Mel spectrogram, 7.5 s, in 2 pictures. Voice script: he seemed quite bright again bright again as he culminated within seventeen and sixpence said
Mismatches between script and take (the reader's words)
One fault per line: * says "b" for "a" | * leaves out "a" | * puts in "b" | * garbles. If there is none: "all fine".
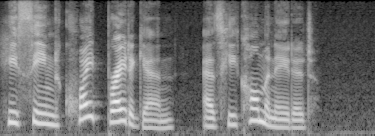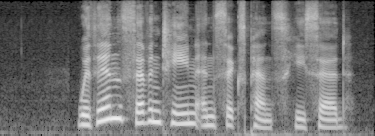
* leaves out "bright again"
* puts in "he"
